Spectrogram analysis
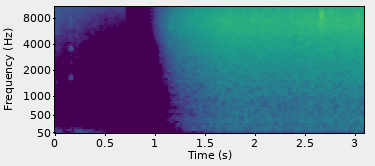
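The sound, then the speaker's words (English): After a short quiet pause, a steady hiss of rain swells up and settles into a dense, continuous downpour, with no voices present. “How do you like all this rain?”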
